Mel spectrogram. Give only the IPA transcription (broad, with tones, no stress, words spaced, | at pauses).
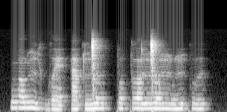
wɔ˦wŋi˨ɡʷɛ˨ | a˨p ŋ͡ǀɯ˧wpːo˧p lˠo˦ŋ͡ǀɤ˦ mu˨˦mkʷɯ˧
